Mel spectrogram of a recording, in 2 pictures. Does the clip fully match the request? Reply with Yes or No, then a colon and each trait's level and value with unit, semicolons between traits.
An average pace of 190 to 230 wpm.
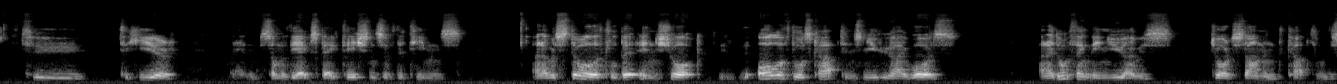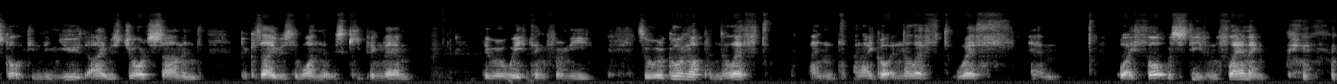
Yes: average, 195 wpm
